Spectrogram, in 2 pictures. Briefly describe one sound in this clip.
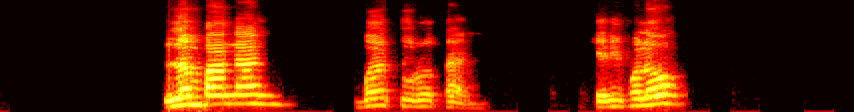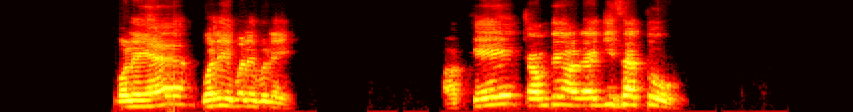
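A middle-aged man speaks with animation in short bursts, close to a microphone as in an online call.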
